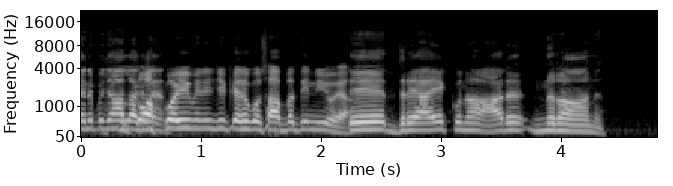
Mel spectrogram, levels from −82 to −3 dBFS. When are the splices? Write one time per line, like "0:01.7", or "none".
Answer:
0:02.2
